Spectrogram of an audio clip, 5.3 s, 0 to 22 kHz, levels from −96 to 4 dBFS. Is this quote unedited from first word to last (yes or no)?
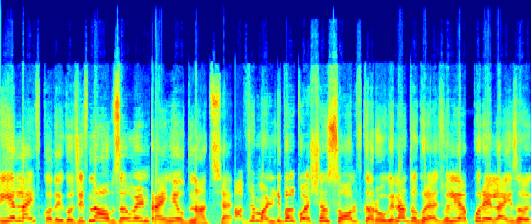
no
